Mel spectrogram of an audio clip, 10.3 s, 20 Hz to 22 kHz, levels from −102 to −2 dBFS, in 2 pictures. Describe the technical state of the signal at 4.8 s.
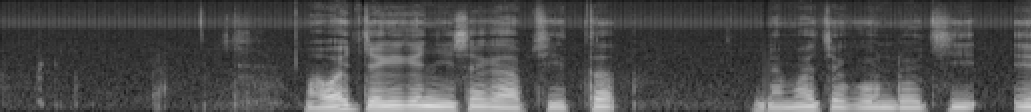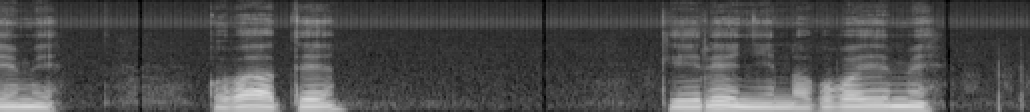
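At 4.8 s the signal is intact, with no audible fault at that moment.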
